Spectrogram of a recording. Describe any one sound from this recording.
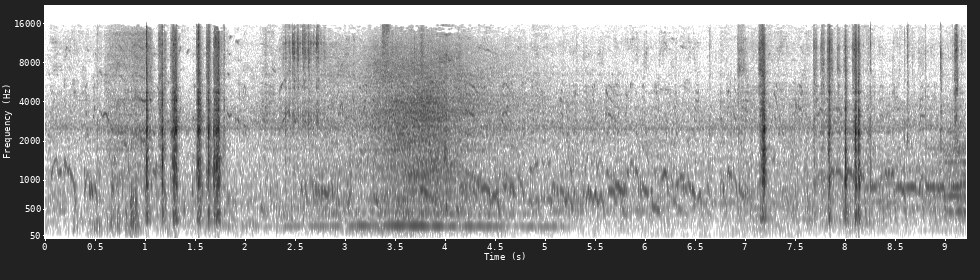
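Wood knocks and clatters as panels are handled.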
